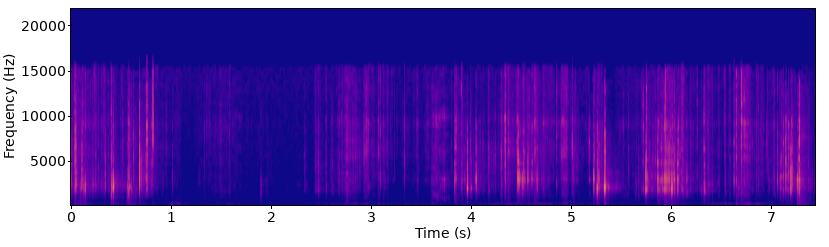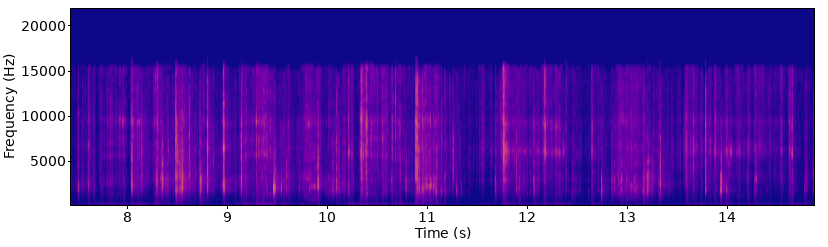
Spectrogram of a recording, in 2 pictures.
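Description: A box cutter blade carves and scrapes shavings off one end of a solid, rectangular dry bar soap with a gold surface coating and a brownish interior, held in the hand. A steady run of bright, crisp scraping and crackling strokes is heard, with sharp short clicks and irregular louder bursts as the shavings come away.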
